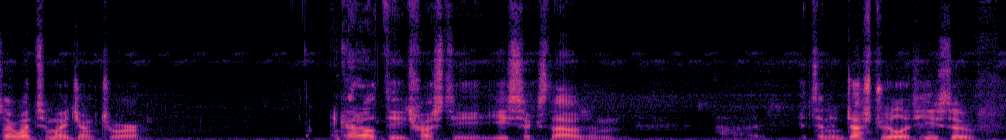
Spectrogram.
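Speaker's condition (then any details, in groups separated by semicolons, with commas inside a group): No condition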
